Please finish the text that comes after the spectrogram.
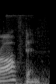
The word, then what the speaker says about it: often: I should fall on deadly stuff more often. I should pronounce the T in often less often.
